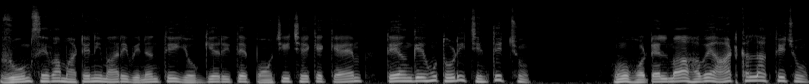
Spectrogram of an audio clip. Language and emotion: Gujarati, fearful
